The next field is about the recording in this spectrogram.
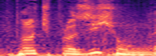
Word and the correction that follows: porpoising: é isso? O, ao ah, porpoising, é, que é aquele que faz é, o, o kick do carro, é isso? – Isso.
